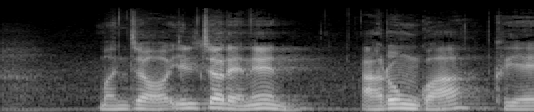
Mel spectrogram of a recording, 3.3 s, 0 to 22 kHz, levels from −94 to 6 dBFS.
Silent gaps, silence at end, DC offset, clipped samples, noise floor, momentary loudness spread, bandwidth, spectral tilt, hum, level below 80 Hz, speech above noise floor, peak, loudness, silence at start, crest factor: none; 0 s; under 0.1%; under 0.1%; -51 dBFS; 13 LU; 13 kHz; -6.5 dB/octave; none; -62 dBFS; 29 dB; -4 dBFS; -22 LUFS; 0.6 s; 18 dB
